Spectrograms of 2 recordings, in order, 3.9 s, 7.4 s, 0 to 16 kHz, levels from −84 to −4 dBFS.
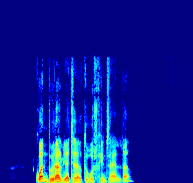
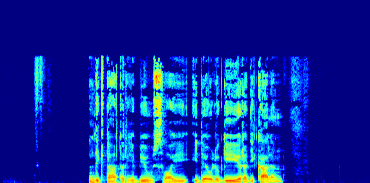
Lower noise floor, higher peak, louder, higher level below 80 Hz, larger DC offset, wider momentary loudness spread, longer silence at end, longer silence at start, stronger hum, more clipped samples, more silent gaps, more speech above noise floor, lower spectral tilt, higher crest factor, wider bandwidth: first, -88 dBFS vs -79 dBFS; about the same, 0 dBFS vs -2 dBFS; about the same, -21 LUFS vs -23 LUFS; second, -60 dBFS vs -42 dBFS; neither; second, 13 LU vs 19 LU; second, 1.25 s vs 1.45 s; about the same, 0.75 s vs 0.7 s; neither; neither; neither; first, 68 dB vs 56 dB; first, -5.5 dB/octave vs -4 dB/octave; about the same, 24 dB vs 22 dB; about the same, 11.5 kHz vs 11.5 kHz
